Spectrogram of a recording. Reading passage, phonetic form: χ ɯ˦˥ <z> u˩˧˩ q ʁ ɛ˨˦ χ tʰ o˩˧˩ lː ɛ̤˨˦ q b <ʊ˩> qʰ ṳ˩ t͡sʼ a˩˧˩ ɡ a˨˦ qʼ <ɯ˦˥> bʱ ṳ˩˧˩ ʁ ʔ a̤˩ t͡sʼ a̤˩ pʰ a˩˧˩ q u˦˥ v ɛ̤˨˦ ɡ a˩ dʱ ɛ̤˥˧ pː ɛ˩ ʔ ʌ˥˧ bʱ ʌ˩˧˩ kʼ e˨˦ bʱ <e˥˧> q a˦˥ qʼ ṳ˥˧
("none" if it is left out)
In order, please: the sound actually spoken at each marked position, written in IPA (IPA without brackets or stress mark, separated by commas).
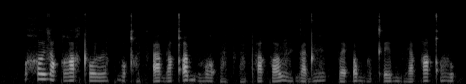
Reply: z, ɯ˩, ɯ˦˥, e˩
